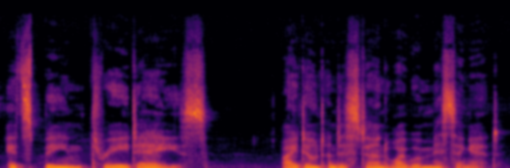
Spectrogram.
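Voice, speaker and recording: The clip is a dry recording of a woman at medium pitch with fairly even intonation and a mellow quality. She plays a devoted, noble warrior queen in an intimate fantasy audio roleplay, breathy and husky, with earnest, formal, measured lines. Her mood is thoughtful and concerned.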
